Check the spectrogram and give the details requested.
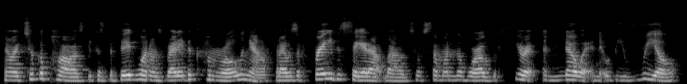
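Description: Woman, expressive read-aloud, children's novel, medium pitch, dull lo-fi recording. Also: quick pace. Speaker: library read-aloud reader. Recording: dull lo-fi audio.

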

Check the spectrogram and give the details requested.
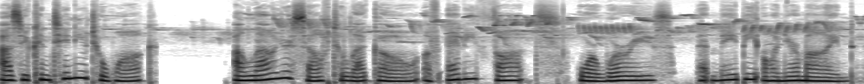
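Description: A woman narrating a guided meditation in a calm, soothing, unhurried way, with a soft voice that turns breathy at phrase ends. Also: on the low side, a little hiss or hum. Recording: birdsong and nature ambience behind. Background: birdsong, outdoor nature sounds.

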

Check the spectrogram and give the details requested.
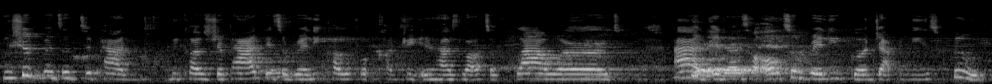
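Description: A woman's voice: a little high, fairly even intonation, unhurried, slight background noise, low-quality recording. A girl reading a school presentation over a video call, eagerly punching out each listed word. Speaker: student presenter.

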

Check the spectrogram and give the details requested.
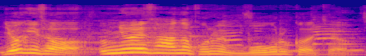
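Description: A man's voice: sits high, sing-song, fast talker, over music. A young man in his twenties teasing and guessing playfully in group banter on a variety show, recorded indoors. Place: comic book cafe set, indoors.

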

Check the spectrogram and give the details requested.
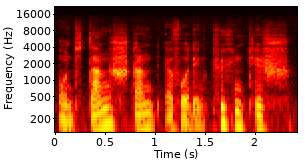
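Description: An actor narrating a children's radio play as a storyteller in scripted storybook style. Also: male voice, mid-range voice, sing-song, a little slow, sharp tone, dry recording, heavily acted.

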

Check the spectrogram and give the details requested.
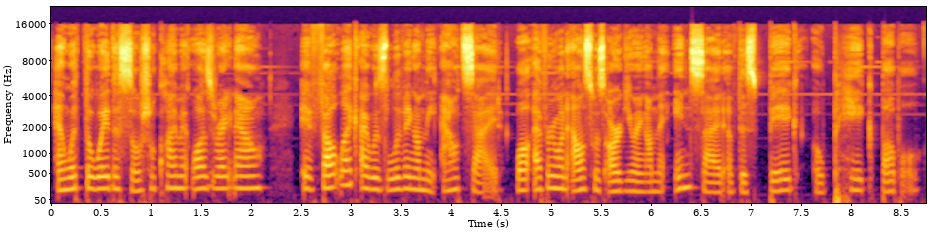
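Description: A woman's voice: mid-range voice, fairly even intonation, brisk, dry recording, close to an everyday voice. A young woman playing a lonely, wry student who narrates an introspective audio drama. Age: young adult. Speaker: lead and narrator.

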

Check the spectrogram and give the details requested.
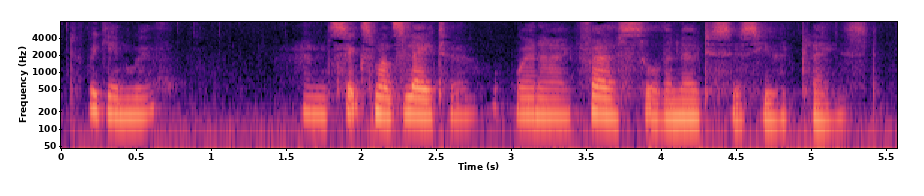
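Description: An actress playing a guarded, quietly resolute young Victorian woman in a radio drama, with an English accent and a hushed, measured delivery. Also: on the low side, steady tone, a little hiss or hum. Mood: firm, resolute. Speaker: actor. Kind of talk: broadcast radio drama acting.

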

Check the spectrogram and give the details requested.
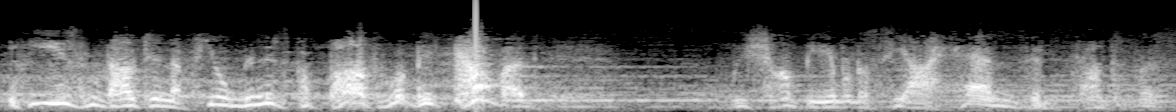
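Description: A commanding, middle-aged detective who talks in clipped, authoritative bursts, his tone swooping widely and his voice gravelly. The sound is a scratchy, tinny 1940s radio broadcast, with music and hiss behind. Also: high voice, big pitch swings, a little fast, exaggerated voice. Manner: clipped, authoritative, gives terse orders.

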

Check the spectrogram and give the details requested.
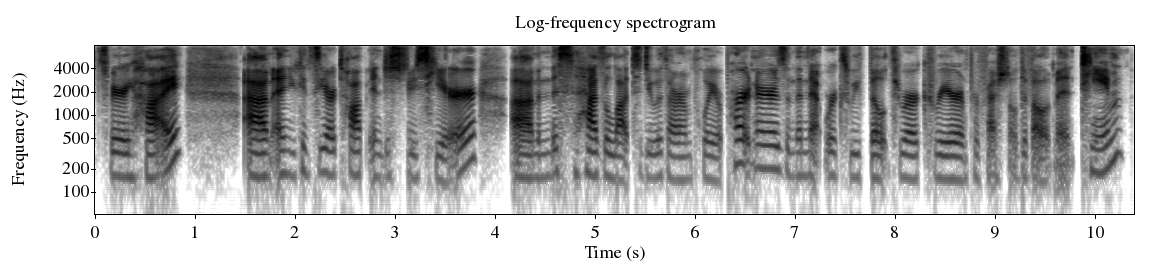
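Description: Woman presenting slides, gravelly and bright. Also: fairly low pitch, no echo, poor audio. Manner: conversational, many um fillers. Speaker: graduate program presenter.

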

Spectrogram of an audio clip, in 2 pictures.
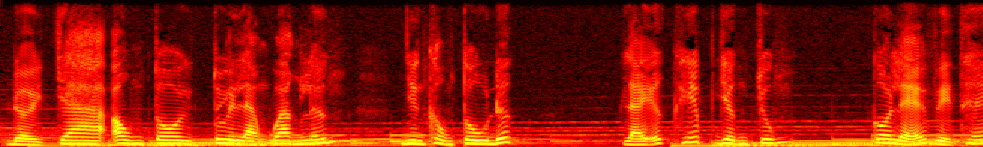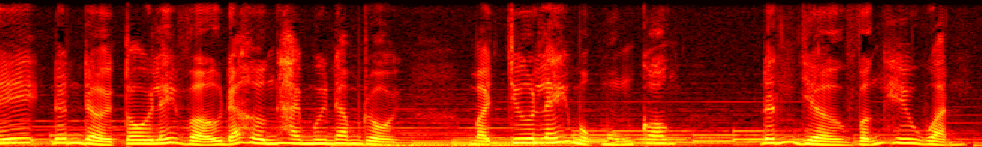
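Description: A woman's voice: mid-range voice, moderate pace, music in the background, close to an everyday voice. A woman voicing a sincere, solemn, remorseful middle-aged man in a cartoon. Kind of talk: cartoon dubbing.

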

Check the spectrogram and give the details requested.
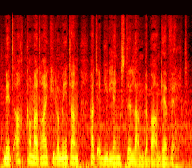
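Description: A man reading scripted documentary narration with dramatic, measured phrasing. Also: mid-range voice, lively intonation. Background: background music.

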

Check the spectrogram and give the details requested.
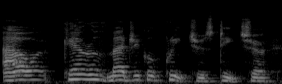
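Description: A woman's voice: medium pitch, unhurried, natural voice. A woman reading the part of a courteous, composed old wizard headmaster in a formal, gracious manner.

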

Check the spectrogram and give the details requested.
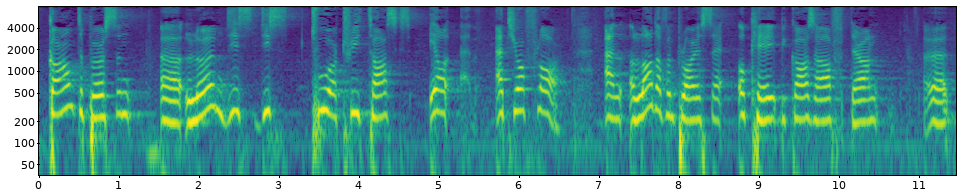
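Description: Woman, Flemish accent, mellow dark tone, medium pitch, halting, emphatic repetitions, panel explanation. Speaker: panelist from an employment service. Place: indoor conference hall stage. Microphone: handheld microphone.

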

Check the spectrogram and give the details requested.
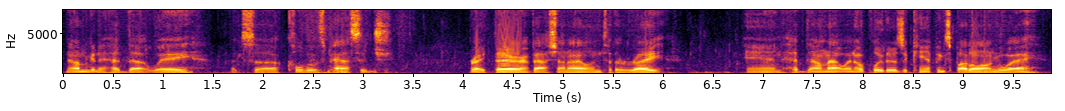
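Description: A man in his thirties talking casually and haltingly to the camera as a solo outdoor vlogger. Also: fairly low pitch, flat delivery, mellow. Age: 30s. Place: outdoors on open water and at a campsite. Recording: background noise from wind and outdoors.

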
